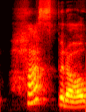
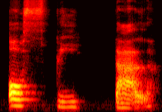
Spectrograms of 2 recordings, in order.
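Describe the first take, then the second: First: The word begins with an audible h sound. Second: The word begins with a vowel, h silent. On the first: This is the English pronunciation. "in English we say hospital, we place that emphasis on the H" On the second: This is the Spanish pronunciation. "the H in Spanish is silent"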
